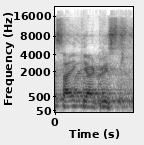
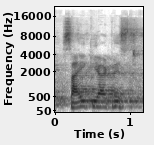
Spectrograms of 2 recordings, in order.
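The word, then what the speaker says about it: psychiatrist: देखो पी यहां पर साइलेंट रहेगा। इसको हम पढ़ेंगे साइकट्रिस्ट। क्या बोलेंगे? साइकट्रिस्ट।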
